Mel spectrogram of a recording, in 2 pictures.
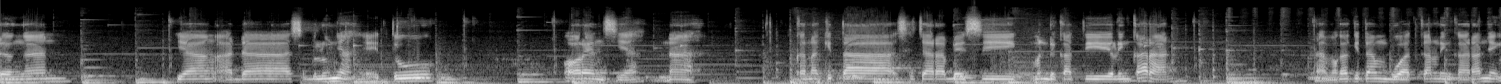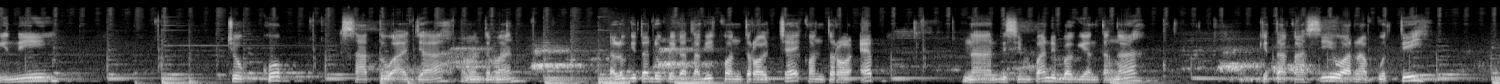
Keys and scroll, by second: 0.0-0.3 typing, 22.9 ctrl+c, 23.2 ctrl+f, 27.0 d, 29.8 d.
